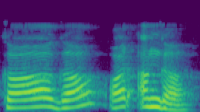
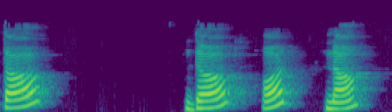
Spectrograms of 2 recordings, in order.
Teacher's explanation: प्रत्येक वर्ग का प्रथम, तृतीय और पंचम वर्ण जो होते हैं प्रत्येक वर्ग के वे अल्प प्राण ध्वनियां होती हैं।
